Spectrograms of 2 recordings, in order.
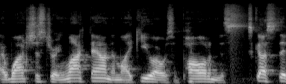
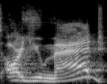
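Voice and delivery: slow, drawn-out incredulous question; mock all-caps disbelief; 3 semitones higher, much slower than usual. Host reads listener's email protest, mock all-caps disbelief. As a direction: read it out as an all-caps outburst. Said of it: "all caps, exclamation points, and question marks".

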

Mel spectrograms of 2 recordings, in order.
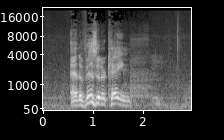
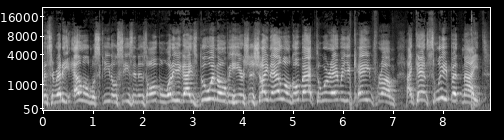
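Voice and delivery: exasperated shout; 9 semitones higher than usual. Retold or imitated. Man yelling at the mosquitoes to leave, exasperated high shout.

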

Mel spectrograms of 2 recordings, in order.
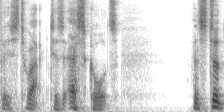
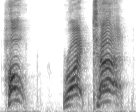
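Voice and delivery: much higher, loud barked drill commands; parade-ground commands; 14 semitones higher, 7 dB louder, much slower than usual. Acted. Sergeant major marching men into the office, loud barked commands. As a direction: bark each order across the square.

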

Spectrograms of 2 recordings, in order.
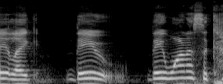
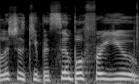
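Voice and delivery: ordinary delivery

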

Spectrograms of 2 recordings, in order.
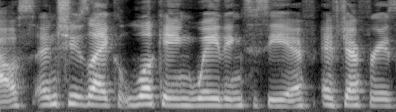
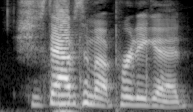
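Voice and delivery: ordinary talk, nothing marked

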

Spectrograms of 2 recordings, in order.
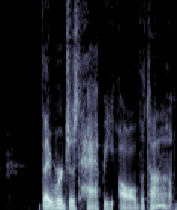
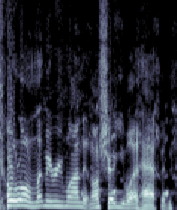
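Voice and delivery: higher, laughing through the words; dad laughing; 10 semitones higher than usual. Retold or imitated. Dad tells the hurt lady to wait, laughing. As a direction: chuckle out the offer like it's all a joke. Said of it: "And he's like".

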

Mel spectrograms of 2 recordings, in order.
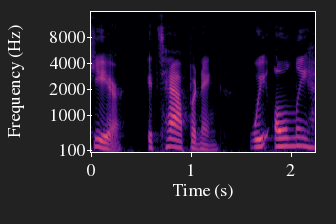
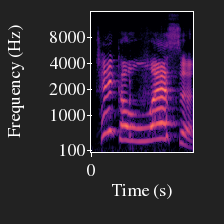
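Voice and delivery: mock scolding; 11 semitones higher, 7 dB louder than usual.

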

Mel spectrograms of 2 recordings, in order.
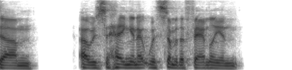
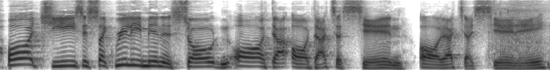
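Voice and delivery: rural East Coast accent; 4 semitones higher than usual. Shown as a demonstration. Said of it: "rural East Coast is like".

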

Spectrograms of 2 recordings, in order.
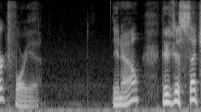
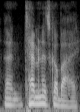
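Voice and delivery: ordinary delivery

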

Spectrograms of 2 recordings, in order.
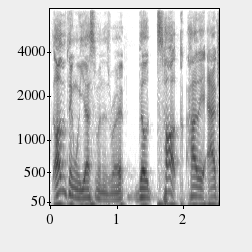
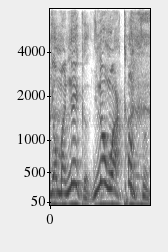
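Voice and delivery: imitating friend's street voice, a touch higher; 5 semitones higher than usual.

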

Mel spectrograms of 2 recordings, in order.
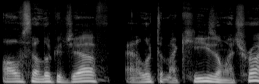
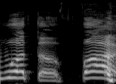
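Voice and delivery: much higher, slow yell of shock; shocked shout; 13 semitones higher, slower than usual. Retold or imitated. Barney sees the auxiliary cop get punched, yelling. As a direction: bellow it as you run in.

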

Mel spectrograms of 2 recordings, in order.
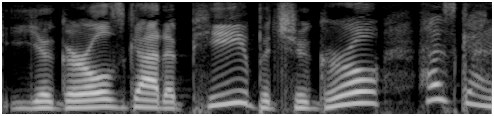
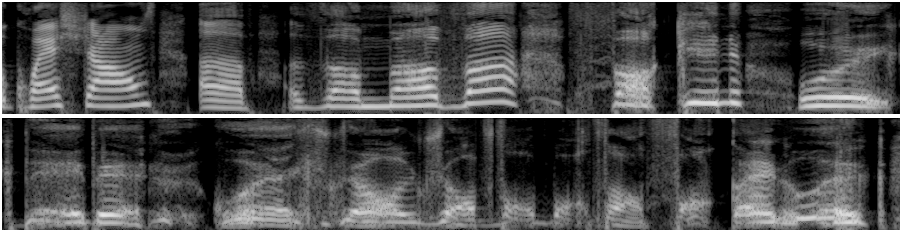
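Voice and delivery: slow, drawn-out Southern shout, louder; Southern remix shout; 3 semitones higher, 5 dB louder, much slower than usual. Pretend. Host belting her segment title to listeners in a Southern twang. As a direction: belt the segment title like a country hype man. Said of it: "remix questions of the week version".

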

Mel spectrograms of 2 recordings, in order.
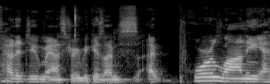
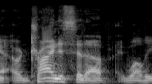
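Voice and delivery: ordinary delivery

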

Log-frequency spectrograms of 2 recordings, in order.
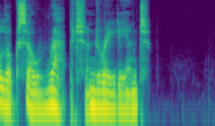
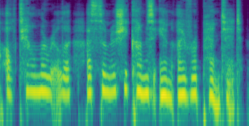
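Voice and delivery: put-on higher girlish voice, wistful; a lonely girl making the best of it; young Anne; 6 semitones higher than usual. A narrator's reading. Anne's voice.

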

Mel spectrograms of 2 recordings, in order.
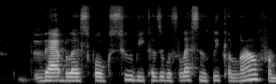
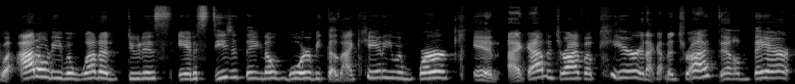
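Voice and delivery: put-on higher, louder teenage complaint; complaining; 6 semitones higher, 3 dB louder than usual. Young nurse complaining to parents about school, whiny. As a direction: grumble about the drive, whiny. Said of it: "listen, whining".

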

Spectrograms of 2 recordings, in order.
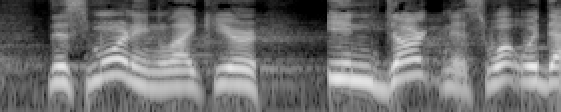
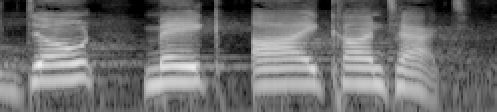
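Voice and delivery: "Don't make eye contact" spoken slowly, each word separate; slow deliberate rule; much slower than usual. Shown as a demonstration. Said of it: "there's only one rule".

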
